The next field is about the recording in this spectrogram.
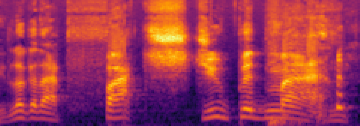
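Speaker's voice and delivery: loud, slow jeer through a laugh. Retold or imitated. To a friend about a staring stranger, loud mocking jeer. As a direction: call it out loudly so he hears. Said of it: "really loudly".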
